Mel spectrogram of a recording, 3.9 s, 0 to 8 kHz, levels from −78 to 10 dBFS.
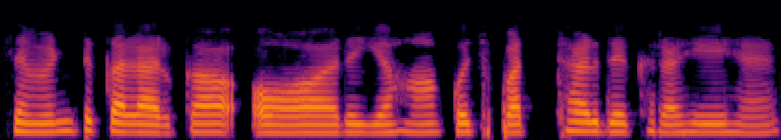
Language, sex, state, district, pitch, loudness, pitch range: Hindi, female, Maharashtra, Chandrapur, 185 Hz, -17 LUFS, 180-190 Hz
